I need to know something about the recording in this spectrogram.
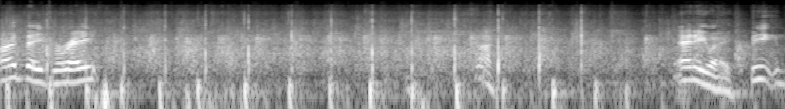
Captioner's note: applause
